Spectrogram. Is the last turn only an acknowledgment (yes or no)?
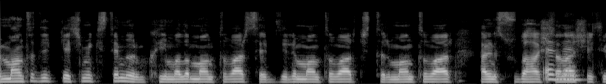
yes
